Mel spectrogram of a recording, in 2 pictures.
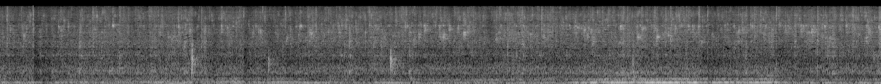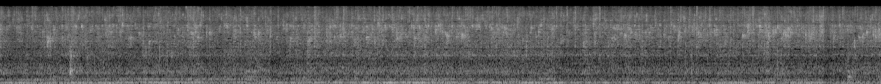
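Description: Sliced onions sizzling in hot oil in a pan, a steady crackling hiss, with a few light clicks of a knife against a ceramic plate as tomatoes are cut.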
